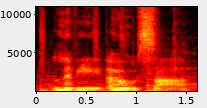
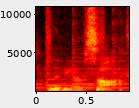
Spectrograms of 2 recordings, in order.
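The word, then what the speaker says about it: Leviosa: we pronounce each spell it truly is livvie osa not video saw so we're going to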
